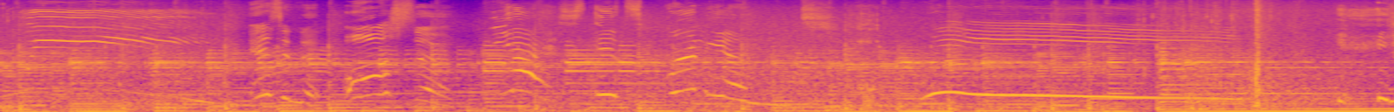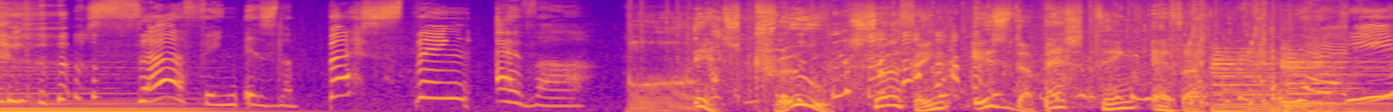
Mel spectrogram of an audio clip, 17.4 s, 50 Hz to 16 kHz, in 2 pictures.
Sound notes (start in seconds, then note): 5.1 snorts; 8.3 giggle; 12.6 snorts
